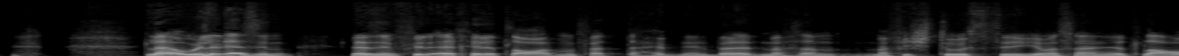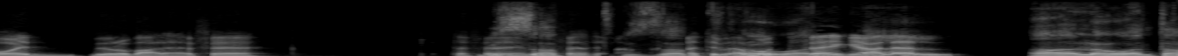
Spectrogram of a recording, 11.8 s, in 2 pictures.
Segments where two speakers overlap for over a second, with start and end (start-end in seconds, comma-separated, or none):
8.3-10.2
